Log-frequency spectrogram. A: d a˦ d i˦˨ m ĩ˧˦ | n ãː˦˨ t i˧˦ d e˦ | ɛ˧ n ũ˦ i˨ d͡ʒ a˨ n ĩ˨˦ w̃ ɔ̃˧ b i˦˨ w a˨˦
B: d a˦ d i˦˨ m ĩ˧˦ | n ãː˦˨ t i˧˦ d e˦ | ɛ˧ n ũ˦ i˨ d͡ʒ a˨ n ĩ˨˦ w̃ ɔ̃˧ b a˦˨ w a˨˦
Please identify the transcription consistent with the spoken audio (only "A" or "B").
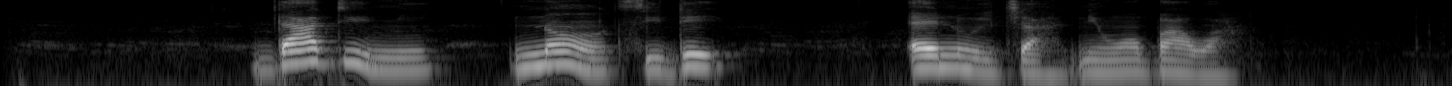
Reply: B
